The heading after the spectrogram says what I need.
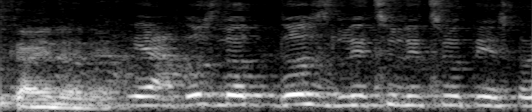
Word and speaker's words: Kainene: Oh, some of the names, for instance, the way Tandy kept pronouncing Kainene, it's, instead of Kainene or Olanna. So I'm just curious, did they use, because I'm Igbo, so... Yeah, well, it is Kainene.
